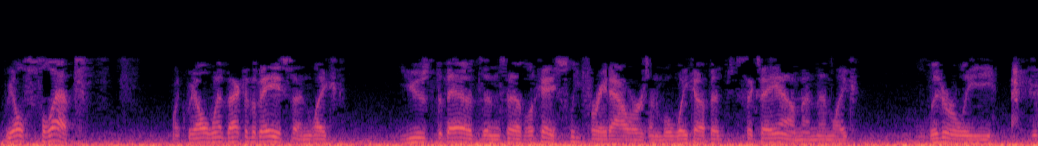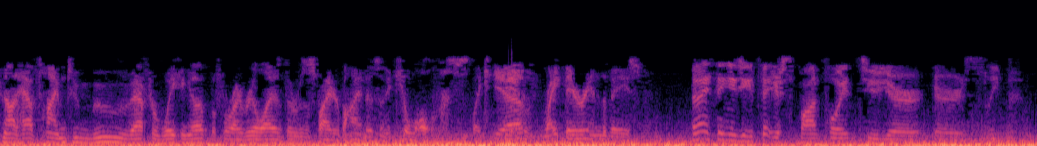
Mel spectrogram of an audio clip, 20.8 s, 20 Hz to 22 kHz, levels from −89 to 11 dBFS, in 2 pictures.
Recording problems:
garbled, watery; badly; nothing above 4 kHz
wind noise on the microphone; occasional gusts; 10 dB below the speech

